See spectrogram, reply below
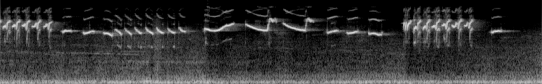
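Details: Geokichla citrina, the orange-headed thrush, in full varied song meant to prompt other birds to sing: fast high trilled runs, looping slurred whistles and chattering phrases in quick bursts with brief pauses, over a soft low rumble.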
